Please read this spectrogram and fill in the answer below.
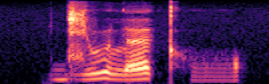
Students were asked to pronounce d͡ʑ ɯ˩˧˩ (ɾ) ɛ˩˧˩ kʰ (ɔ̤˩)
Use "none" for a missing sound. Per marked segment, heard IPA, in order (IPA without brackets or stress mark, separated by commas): l, ɔ̤˩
